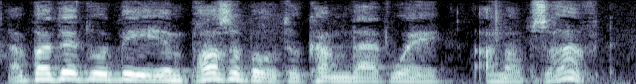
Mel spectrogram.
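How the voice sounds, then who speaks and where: An actor playing a businesslike Japanese police superintendent in a radio drama, giving briefings in a matter-of-fact way. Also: male voice, a little high, lively intonation, a little fast, a little mellow, slight background noise, close to an everyday voice. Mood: factual briefing.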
